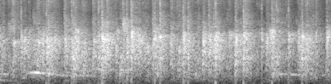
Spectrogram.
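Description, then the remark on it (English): An audience applauds the two bartenders working the bar at an event, many hands clapping in a dense, bright patter that stays loud and even for a few seconds without any voices. “Round of applause for Dan and Seiji.”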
